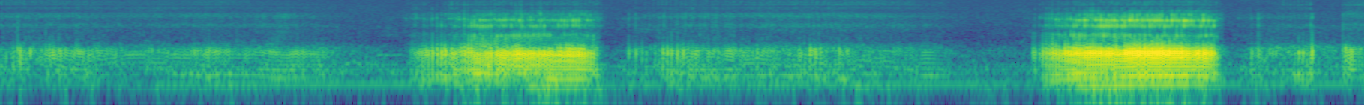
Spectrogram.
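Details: Boston Terrier dog snoring: two loud, rough, rattling snores on the in-breath about four seconds apart, with quieter snuffly breathing between.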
